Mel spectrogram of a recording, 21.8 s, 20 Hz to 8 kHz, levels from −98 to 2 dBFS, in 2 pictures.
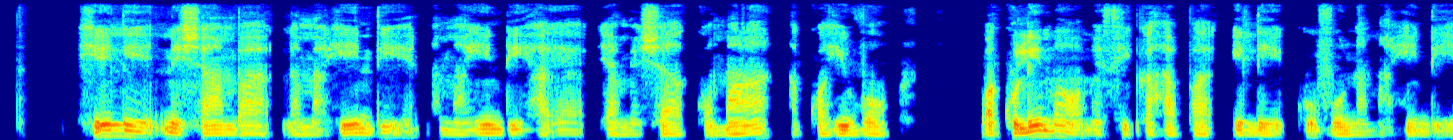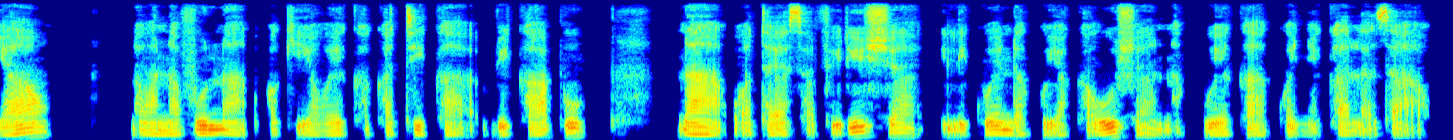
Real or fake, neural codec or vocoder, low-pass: real; none; 7.2 kHz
